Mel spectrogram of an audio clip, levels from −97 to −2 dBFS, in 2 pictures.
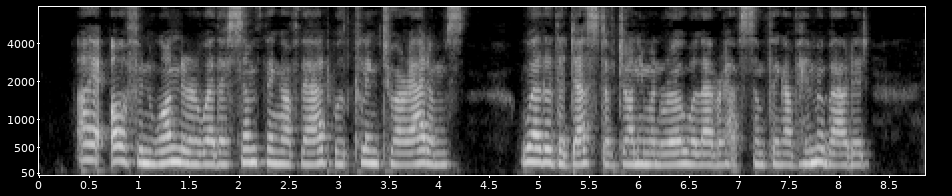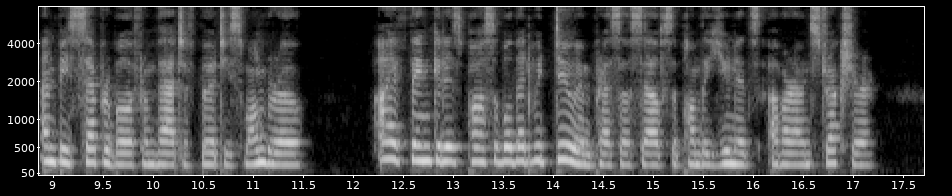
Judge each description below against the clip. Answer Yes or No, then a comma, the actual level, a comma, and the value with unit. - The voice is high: Yes, high, 210 Hz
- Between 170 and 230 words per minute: Yes, average, 175 wpm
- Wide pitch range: No, average, 3.1 semitones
